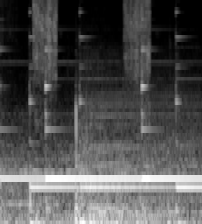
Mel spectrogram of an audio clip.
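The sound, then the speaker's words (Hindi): A doorbell rings on and on without pause, a steady electronic tone with bright chiming bursts repeating roughly every second, loud, with no voices; it keeps ringing even after the doorbell's MCB circuit breaker is switched off, its switch flicking on and off. “ऐसा सोच के उसने डोरबेल वाला एमसीबी तो ऑफ कर दिया लेकिन घंटी अभी भी लगातार बजी जा रही थी ये कैसे हो सकता था बिजली नहीं पहुंच रही लेकिन घंटी बज रही है”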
